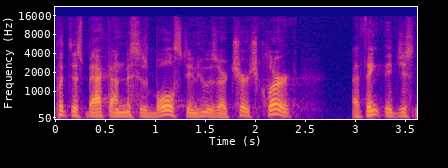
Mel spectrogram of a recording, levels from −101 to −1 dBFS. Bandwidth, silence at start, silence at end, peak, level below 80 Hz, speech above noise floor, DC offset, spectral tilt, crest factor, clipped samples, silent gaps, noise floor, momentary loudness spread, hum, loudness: 16 kHz; 0 s; 0.05 s; -6 dBFS; -64 dBFS; 41 dB; under 0.1%; -6 dB/octave; 22 dB; under 0.1%; none; -69 dBFS; 9 LU; none; -28 LUFS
